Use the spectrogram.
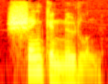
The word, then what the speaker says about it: Schinkennudeln: But he pronounced it something along the lines of Schinkennudeln. Yes. So he's like shink. So it's shink.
